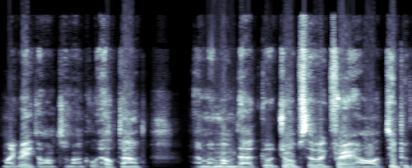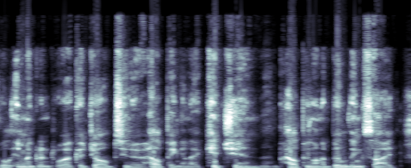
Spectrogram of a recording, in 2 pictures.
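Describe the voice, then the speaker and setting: A London man of about sixty talks as an interview guest, low and gravelly. His delivery is even and understated, in plain conversational reminiscence. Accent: London English. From London, England; born in Lebanon.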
